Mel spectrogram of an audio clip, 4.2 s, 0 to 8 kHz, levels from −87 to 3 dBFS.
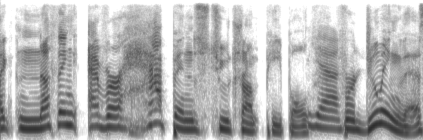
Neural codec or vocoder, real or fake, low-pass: none; real; 7.2 kHz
